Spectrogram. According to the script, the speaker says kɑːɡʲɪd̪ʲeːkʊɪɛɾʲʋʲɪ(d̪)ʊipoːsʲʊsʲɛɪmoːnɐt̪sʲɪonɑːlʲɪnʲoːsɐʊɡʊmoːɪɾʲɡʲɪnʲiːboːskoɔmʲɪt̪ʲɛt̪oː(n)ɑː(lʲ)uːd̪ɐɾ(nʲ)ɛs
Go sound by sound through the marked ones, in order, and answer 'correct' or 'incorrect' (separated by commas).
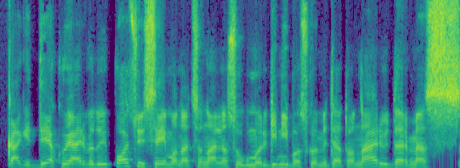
correct, correct, incorrect, incorrect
